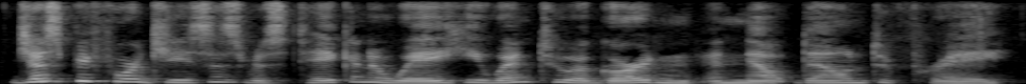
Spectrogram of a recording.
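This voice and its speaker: Mellow, slightly husky woman reading aloud. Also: mid-range voice, normal speed. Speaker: guest story reader. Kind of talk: reading a rhyming children's picture book aloud.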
